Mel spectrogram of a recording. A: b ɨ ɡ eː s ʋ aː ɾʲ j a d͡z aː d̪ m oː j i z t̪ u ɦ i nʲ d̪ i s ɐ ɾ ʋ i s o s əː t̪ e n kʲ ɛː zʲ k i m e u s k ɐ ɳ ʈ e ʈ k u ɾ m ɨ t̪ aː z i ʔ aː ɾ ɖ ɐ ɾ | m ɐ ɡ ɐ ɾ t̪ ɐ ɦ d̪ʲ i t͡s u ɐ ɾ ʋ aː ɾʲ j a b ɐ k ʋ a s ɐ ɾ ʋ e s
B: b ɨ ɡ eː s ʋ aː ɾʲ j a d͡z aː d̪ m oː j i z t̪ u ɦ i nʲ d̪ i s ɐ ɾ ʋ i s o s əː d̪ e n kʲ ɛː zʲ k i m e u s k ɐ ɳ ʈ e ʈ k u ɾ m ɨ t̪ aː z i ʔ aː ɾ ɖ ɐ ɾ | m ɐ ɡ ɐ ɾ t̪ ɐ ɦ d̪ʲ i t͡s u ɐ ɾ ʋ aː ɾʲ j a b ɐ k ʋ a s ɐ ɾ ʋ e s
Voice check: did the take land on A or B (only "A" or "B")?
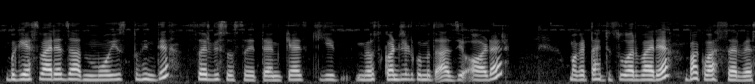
A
